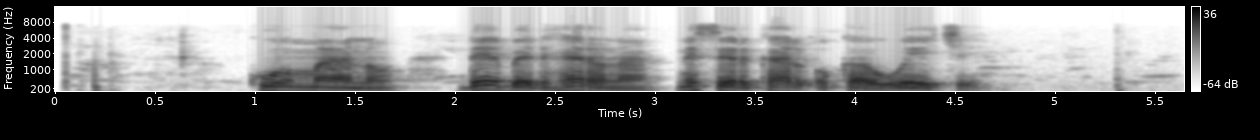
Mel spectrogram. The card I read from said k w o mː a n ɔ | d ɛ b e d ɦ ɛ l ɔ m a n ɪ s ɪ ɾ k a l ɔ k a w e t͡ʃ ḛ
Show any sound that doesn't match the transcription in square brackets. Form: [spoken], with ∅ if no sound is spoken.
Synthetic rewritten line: k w o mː a n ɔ | d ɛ b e d ɦ ɛ [ɾ] ɔ [n] a n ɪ s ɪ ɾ k a l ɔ k a w e t͡ʃ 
